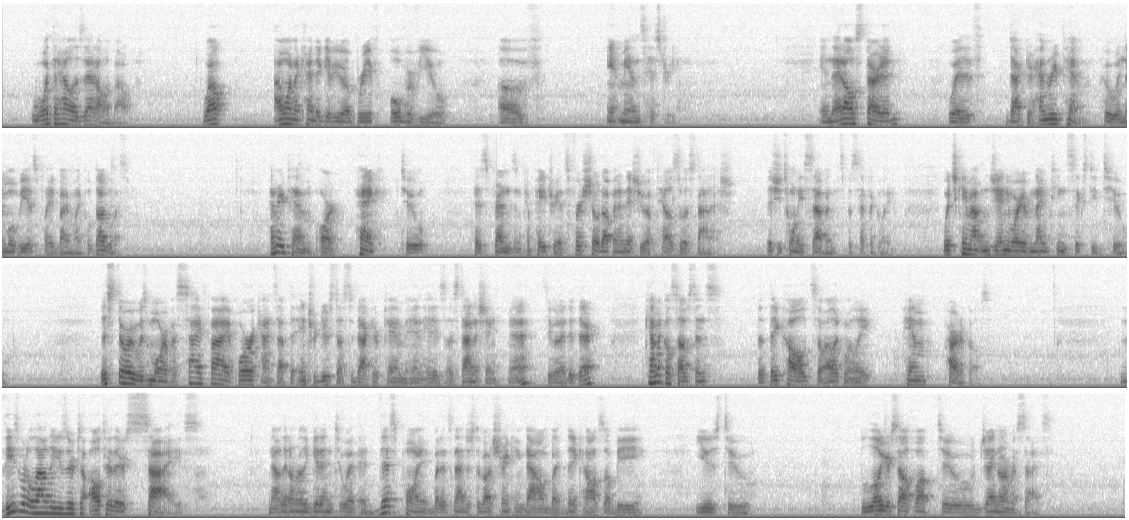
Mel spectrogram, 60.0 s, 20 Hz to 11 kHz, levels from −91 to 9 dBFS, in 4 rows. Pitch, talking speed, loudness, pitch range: 90 Hz, 140 wpm, -33 LUFS, 90-100 Hz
